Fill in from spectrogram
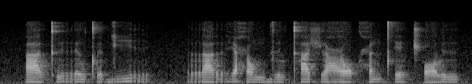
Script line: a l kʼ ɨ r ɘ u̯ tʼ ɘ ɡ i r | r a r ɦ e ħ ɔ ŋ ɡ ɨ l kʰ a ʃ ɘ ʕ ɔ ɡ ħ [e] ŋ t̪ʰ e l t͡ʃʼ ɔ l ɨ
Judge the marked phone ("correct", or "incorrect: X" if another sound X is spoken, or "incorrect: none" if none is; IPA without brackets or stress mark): incorrect: ɨ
